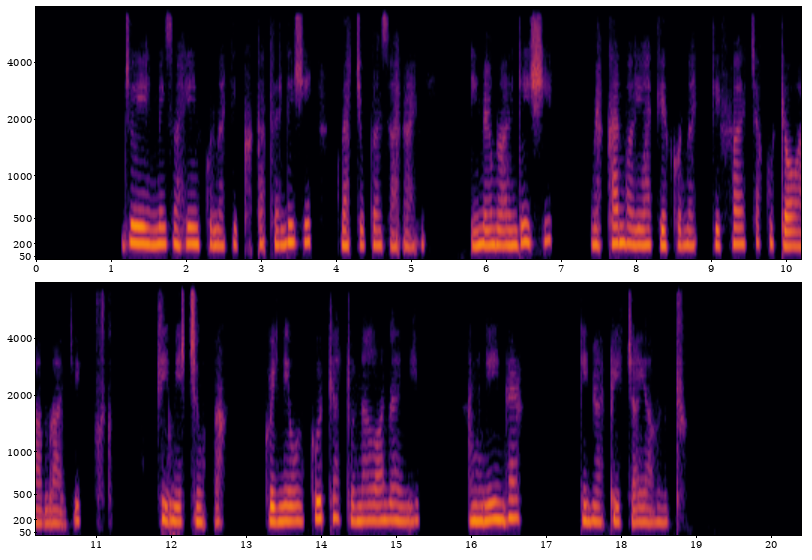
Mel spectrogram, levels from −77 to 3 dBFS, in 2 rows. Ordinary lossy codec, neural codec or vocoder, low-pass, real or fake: Opus, 24 kbps; codec, 16 kHz, 0.5 kbps, FreqCodec, larger model; 7.2 kHz; fake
